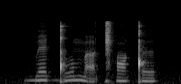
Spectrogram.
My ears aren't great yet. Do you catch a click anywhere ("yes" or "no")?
yes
